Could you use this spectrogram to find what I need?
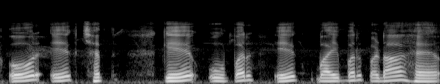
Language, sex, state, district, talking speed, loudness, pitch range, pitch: Hindi, male, Uttar Pradesh, Saharanpur, 120 wpm, -15 LUFS, 150-180 Hz, 155 Hz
